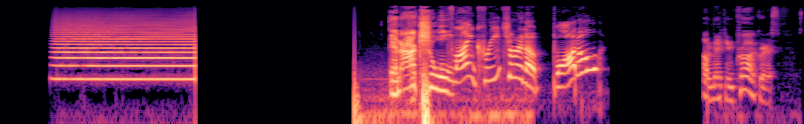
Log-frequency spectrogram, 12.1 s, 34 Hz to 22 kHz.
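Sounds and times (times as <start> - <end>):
air horn blast: 0.8 - 3.0.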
